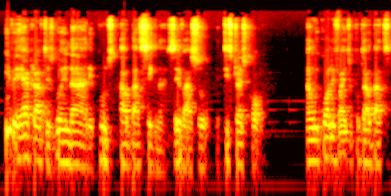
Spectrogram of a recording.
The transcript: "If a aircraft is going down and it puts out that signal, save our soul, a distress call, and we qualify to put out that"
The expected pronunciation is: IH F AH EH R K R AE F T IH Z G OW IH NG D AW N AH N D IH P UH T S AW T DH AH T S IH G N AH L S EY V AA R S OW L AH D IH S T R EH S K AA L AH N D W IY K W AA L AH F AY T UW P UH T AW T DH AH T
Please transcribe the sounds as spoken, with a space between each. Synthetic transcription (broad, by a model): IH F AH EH K R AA F T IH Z G OW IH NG D AW N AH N IH P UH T AW T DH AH T S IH G N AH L S EY V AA S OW AH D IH S T R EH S K AA L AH N W IY K W AA L AH F AY T UW P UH T AW T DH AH T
